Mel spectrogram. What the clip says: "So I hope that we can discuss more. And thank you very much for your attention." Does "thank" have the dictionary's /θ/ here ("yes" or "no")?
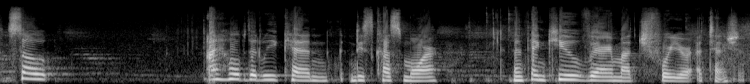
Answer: yes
